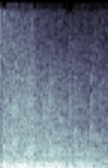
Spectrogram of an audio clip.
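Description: Gunshot in the Raid Mode of the video game Resident Evil Revelations: a short, dense burst of game gunfire with a blast-like, noisy texture that lasts under a second at steady loudness, with no voices.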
